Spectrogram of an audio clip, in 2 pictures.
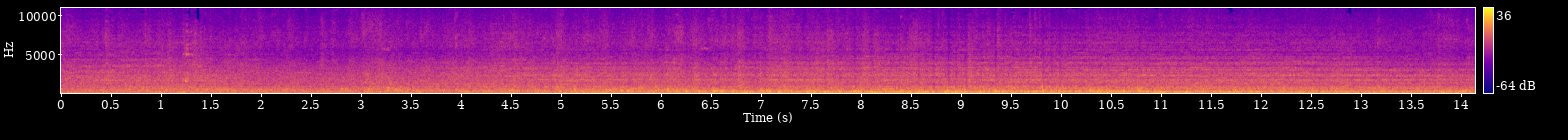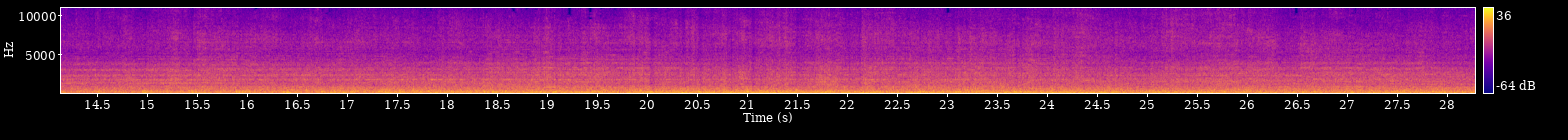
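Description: Freight train cars (gondolas, covered hoppers and tank cars) rolling past on the near track: steel wheels on rail making a loud, steady rumble, a little louder after the first few seconds.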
